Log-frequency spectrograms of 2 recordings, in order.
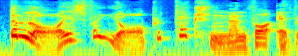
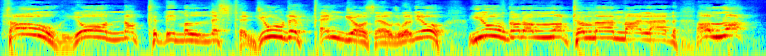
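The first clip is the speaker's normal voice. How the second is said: high, shouted, mocking fury; enraged taunting; 9 semitones higher than usual. Chief constable threatening the defiant boy, enraged. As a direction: throw the boy's words back at full pitch.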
